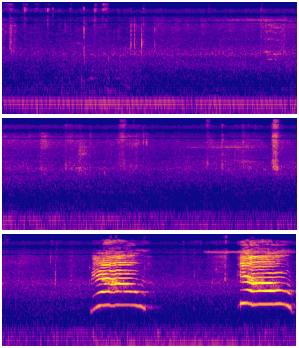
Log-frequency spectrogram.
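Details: Cat in Jamaica on a sunny day gives two drawn-out, rising-then-falling meows near the end. Low steady hum and faint background noise fill the earlier seconds.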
